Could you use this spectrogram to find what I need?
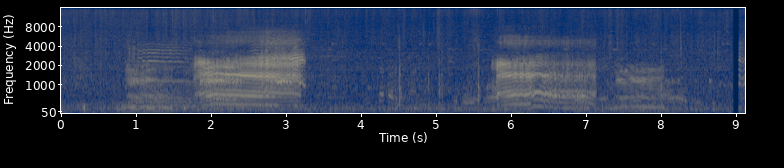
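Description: Sheep bleat loudly nearby, one after another.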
